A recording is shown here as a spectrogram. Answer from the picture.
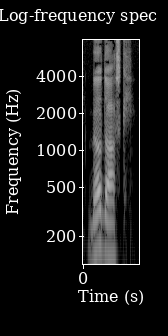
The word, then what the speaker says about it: Brodowski: Qual é a pronúncia correta? – Brodowski. – É a e cidade... aquele W lá, não se fala o W? É W mudo? – É, sempre foi conhecida como Brodowski.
